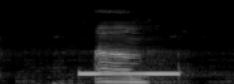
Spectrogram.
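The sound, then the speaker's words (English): A phone rings: one loud, steady electronic tone lasting about a second, briefly layered with a brighter buzzing chime, then cutting off into quiet background noise. “My phone's ringing.”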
